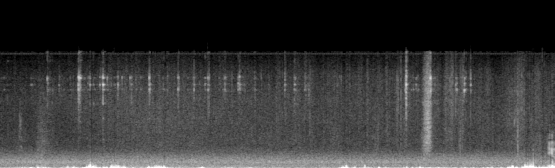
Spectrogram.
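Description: Rustling in the grass and irregular low thudding rumbles as a dog runs across a lawn carrying an old, worn basketball in her mouth.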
